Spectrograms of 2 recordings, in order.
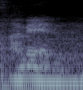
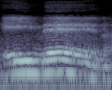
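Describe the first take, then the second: First: The first vowel is a plain 'ah' sound. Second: The first vowel is a gliding 'ay' sound. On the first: "아멘이 사실은 정확한 발음입니다" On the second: "우리가 보통 영어로는 에이멘 하죠"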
